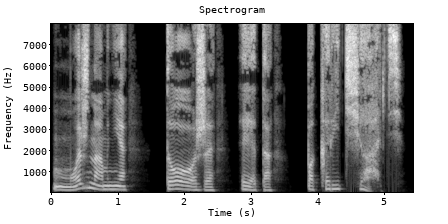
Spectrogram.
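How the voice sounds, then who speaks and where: A calm, peculiar female snail from a storybook, drawing each word out at a crawl. A woman does her voice in the reading. Her tone is quiet and unhurried, recorded dry and close. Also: low-pitched, no room sound, full character voice. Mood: slow and calm. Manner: very slow, drawn out, quiet.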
